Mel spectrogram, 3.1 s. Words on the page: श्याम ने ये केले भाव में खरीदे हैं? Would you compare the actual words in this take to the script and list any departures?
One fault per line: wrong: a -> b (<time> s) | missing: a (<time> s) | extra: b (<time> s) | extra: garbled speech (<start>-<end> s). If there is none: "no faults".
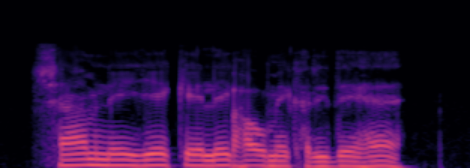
no faults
